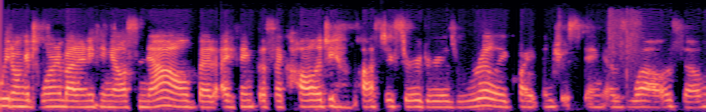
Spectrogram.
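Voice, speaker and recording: Recorded dry and close with no echo, a woman speaks at medium pitch and a moderate pace with an American accent. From US Midwest. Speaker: plastic surgery resident. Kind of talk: interview.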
